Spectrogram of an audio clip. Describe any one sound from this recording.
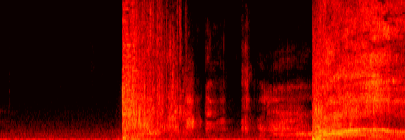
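A blunt weapon strikes with heavy thuds.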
